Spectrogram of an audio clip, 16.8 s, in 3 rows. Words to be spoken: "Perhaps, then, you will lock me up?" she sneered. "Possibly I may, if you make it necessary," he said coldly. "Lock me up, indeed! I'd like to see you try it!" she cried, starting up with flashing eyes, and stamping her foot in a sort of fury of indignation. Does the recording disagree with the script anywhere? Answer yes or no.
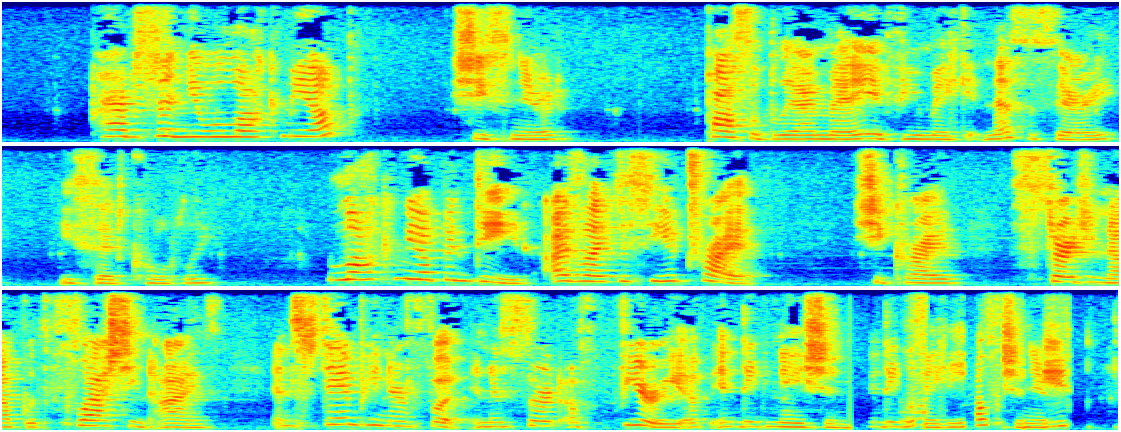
yes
